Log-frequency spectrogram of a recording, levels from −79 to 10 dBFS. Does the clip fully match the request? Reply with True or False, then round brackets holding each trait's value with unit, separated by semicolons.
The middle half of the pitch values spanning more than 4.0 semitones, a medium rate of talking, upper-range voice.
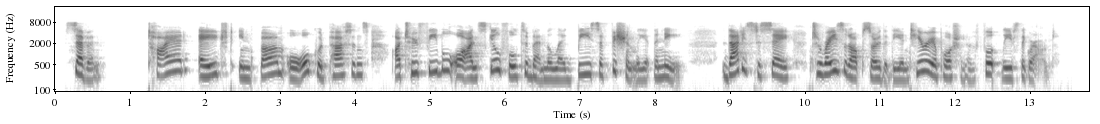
True (5.3 semitones; 180 wpm; 255 Hz)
